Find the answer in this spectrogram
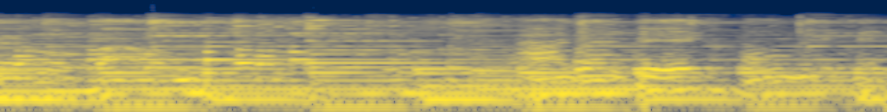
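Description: Acoustic string band playing a bluegrass-style instrumental break on mandolin, acoustic guitar and banjo, the strings plucked in a steady, busy rhythm.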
